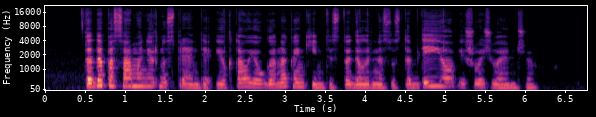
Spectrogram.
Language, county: Lithuanian, Vilnius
